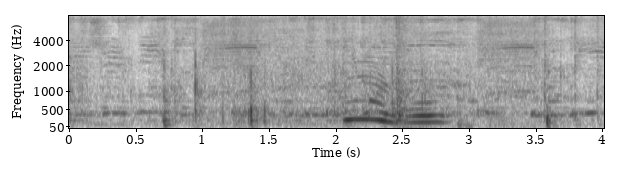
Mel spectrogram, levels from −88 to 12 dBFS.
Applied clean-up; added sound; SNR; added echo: none; Camera; 11 dB; none.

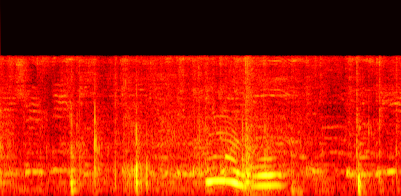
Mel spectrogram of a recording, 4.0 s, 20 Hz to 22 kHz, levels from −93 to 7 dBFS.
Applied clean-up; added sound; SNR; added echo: none; none; none; none.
